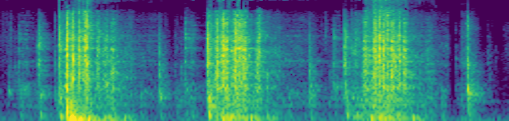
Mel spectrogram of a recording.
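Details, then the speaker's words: Ryobi pressure washer engine, after fuel turned back on and carb bowl refilled, choke on: three pulls each giving one brief pop and sputter before dying; intermittent firing/backfiring, owner suspects valves or clogged exhaust; weak compression, likely stuck valve. "firing, but it's just kind of backfiring every time I start it. It's like it's firing one time and it's intermittent."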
